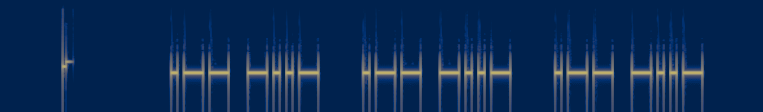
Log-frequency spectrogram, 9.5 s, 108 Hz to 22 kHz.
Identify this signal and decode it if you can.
Morse code, heard as a keyed tone, about 15 wpm, 700 Hz. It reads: WX WX WX
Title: Abbreviations Repeated 3x - 15wpm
